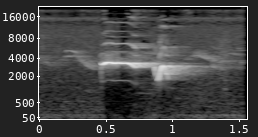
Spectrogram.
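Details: Sooty-headed bulbul, a young bird from the forest, whose song carries prinia-style phrases. It gives one loud sustained whistle, level then sliding sharply down into a brief burbling drop, over quiet low rumble.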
